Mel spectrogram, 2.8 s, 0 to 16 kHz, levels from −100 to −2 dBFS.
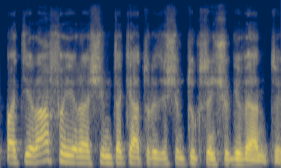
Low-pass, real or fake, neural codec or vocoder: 14.4 kHz; real; none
